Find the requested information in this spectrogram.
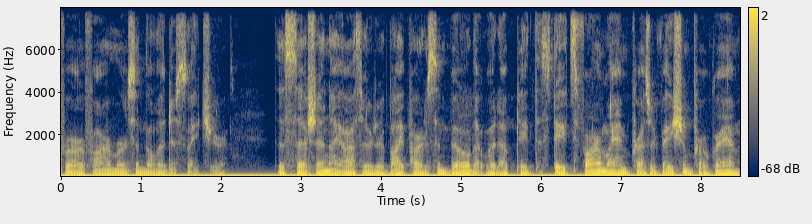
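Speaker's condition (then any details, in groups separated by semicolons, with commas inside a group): No condition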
